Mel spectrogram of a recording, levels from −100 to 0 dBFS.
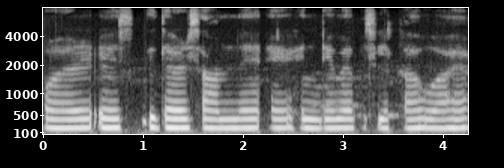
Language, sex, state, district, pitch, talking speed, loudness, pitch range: Hindi, female, Delhi, New Delhi, 205 Hz, 170 wpm, -14 LUFS, 205-210 Hz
